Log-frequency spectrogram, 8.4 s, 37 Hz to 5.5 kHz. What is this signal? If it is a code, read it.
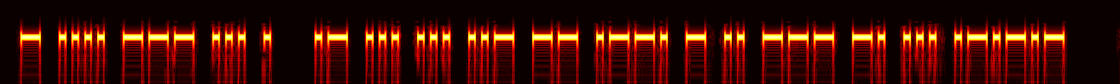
Morse code, heard as a keyed tone, about 25 wpm, 600 Hz. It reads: THOSE ASSUMPTIONS.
